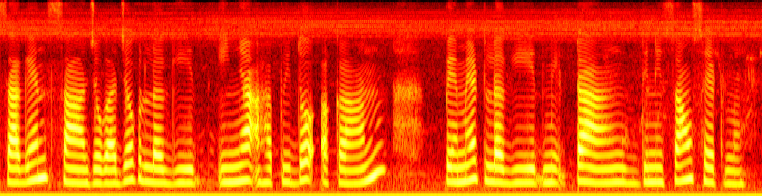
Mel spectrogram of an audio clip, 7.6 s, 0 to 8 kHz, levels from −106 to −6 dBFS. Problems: constant background noise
